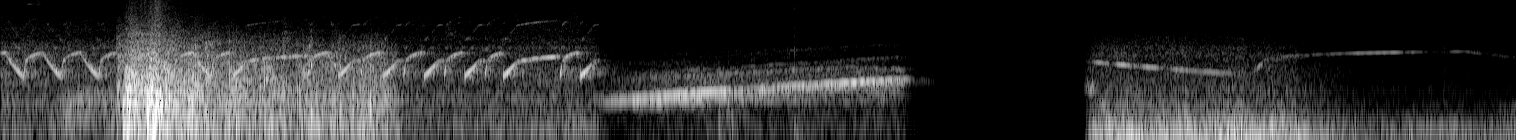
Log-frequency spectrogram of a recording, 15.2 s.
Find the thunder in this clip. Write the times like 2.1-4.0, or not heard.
1.1-4.0.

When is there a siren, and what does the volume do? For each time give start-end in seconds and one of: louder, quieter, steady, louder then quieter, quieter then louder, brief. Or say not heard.
0.0-9.1 steady
10.8-15.1 quieter.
